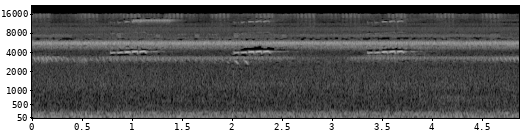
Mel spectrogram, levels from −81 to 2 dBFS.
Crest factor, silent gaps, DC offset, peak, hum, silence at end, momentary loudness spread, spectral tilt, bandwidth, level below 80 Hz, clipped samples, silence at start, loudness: 14 dB; none; under 0.1%; -10 dBFS; none; 0 s; 4 LU; 0 dB/octave; 16.5 kHz; -48 dBFS; under 0.1%; 0 s; -22 LUFS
